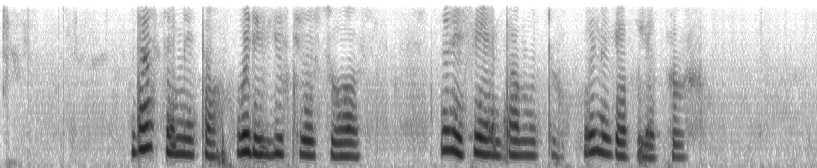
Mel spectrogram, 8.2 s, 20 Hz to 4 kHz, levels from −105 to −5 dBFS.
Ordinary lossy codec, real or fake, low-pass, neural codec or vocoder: none; fake; 3.6 kHz; codec, 16 kHz, 2 kbps, FreqCodec, smaller model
